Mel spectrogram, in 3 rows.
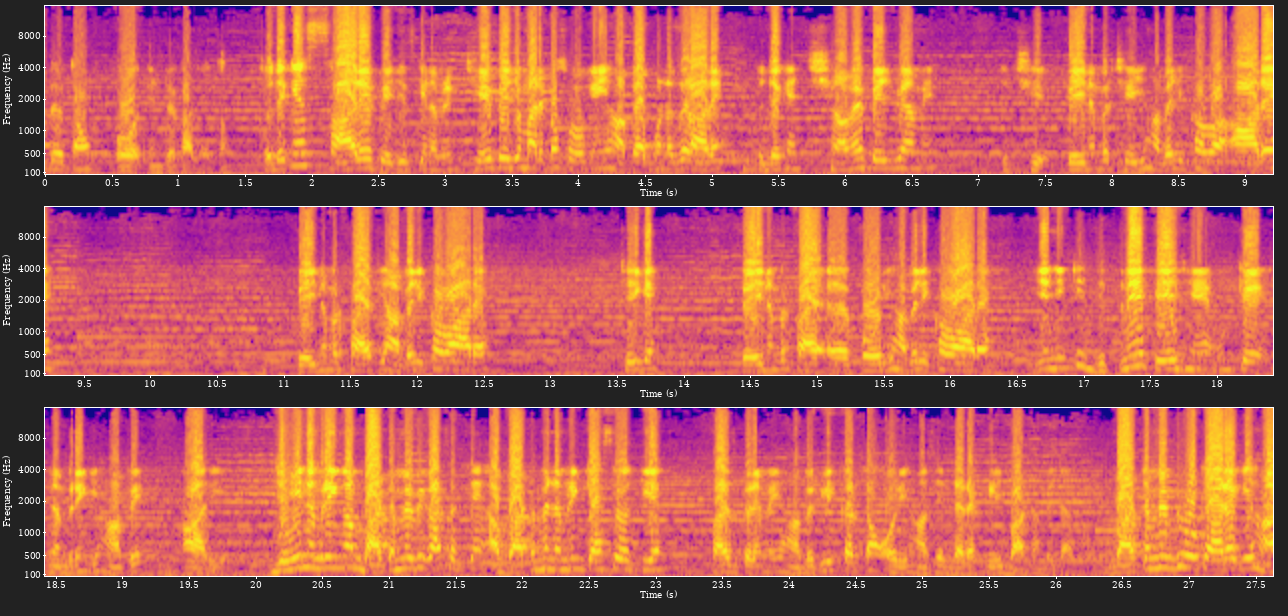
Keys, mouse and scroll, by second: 0.0-0.6 typing, 1.3 Return, 5.7-9.0 drag, 10.4-14.0 drag, 14.2-22.9 drag.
